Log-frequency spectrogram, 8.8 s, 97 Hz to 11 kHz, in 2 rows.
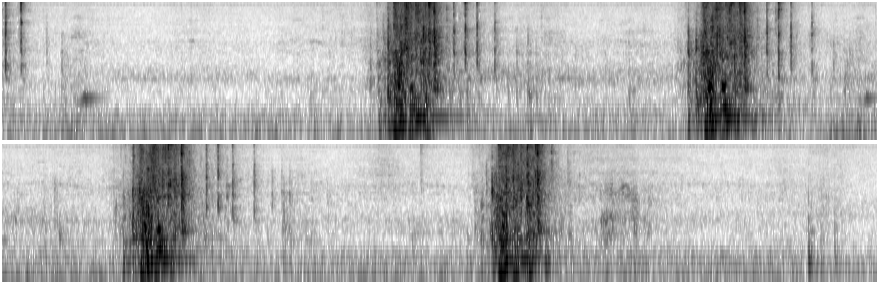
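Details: Rebuilt 1987 Kawasaki Tecate 4 250cc quad, first start after rebuild, good compression: four kick strokes with no firing; getting gas, spark later found good, gas then poured into cylinder; cranks but no start.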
